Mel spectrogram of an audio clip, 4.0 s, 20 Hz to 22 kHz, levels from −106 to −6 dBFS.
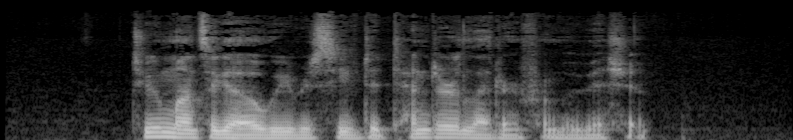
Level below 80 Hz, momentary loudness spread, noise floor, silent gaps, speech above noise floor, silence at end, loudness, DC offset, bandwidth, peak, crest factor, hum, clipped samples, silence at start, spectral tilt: -58 dBFS; 11 LU; -79 dBFS; none; 47 dB; 0.75 s; -33 LUFS; under 0.1%; 15 kHz; -18 dBFS; 18 dB; none; under 0.1%; 0.65 s; -6.5 dB/octave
